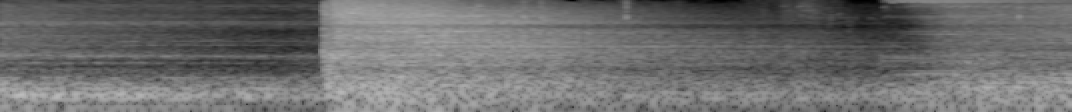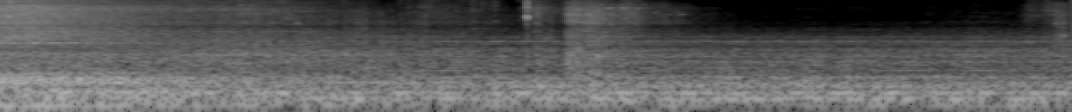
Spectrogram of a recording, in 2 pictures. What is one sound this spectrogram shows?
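A heavy blade whooshes through the air.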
